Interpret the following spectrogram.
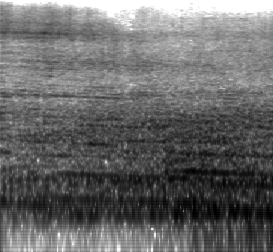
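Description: Racing go-kart engine running at speed as a kart passes close by, a steady engine note over a broad rush of noise.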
